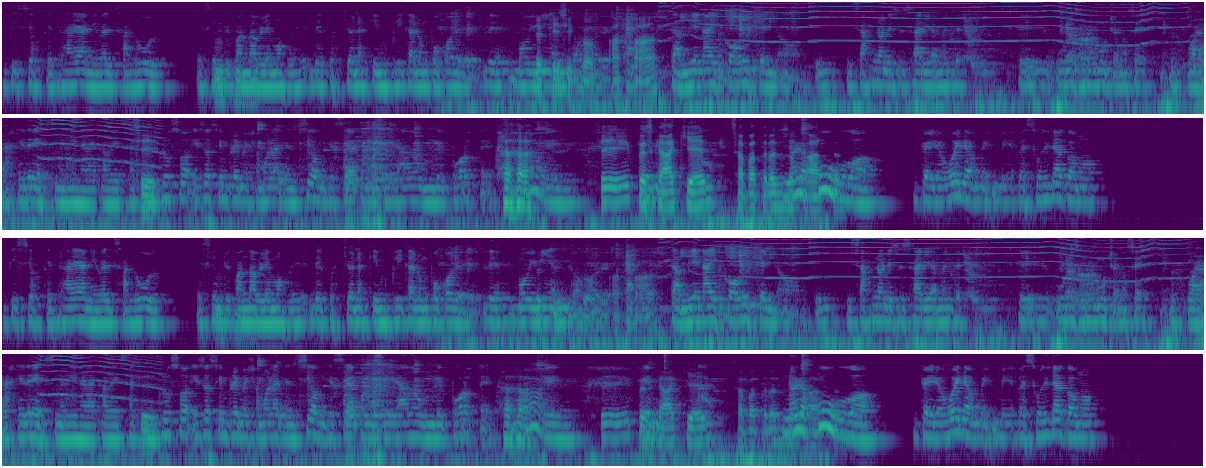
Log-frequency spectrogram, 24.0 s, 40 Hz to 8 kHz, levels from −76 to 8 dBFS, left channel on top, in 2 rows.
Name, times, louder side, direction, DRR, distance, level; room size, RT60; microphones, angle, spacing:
voice 1, 0.0-1.6 1.9-18.1 18.4-18.6 19.0-19.1 19.8-20.8 21.1-22.9, right 2 dB, 30° right, 0.7 m, -36 dB
voice 2, 2.1-2.6 5.1-6.6 13.3-13.6 17.0-17.4 18.0-20.2, left 7 dB, 85° left, 0.4 m, -33 dB
sound 1, 4.3-20.2, equal, 15° right, 3.2 m, -42 dB
sound 2, 6.5-13.6, left 1 dB, ahead, 1.9 m, -40 dB
7.0 x 5.2 x 2.7 m
head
